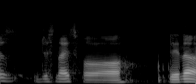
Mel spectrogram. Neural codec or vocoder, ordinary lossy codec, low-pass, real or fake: none; none; 7.2 kHz; real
